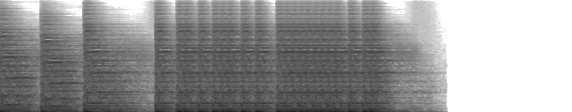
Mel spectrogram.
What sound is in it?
Shock (Funny Version)
Dramatic Orchestra Hit but with added notes at the end for comedic effect.
video-game, strange, shocked, effects, orchestra, cartoon, comedy, scared, sfx, animation, drama, surprised, film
